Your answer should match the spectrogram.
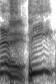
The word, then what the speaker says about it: aspic: Ah oui, alors on ne prononce pas le C qui est à la fin. Un aspi, ou aspic si vous prononcez le C.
